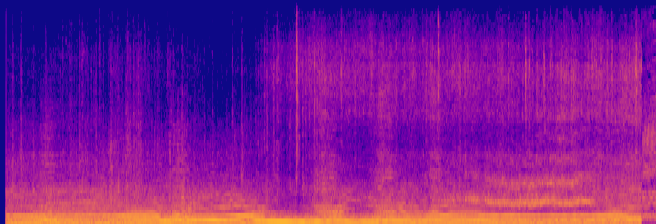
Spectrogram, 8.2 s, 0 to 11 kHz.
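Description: Ferrari 458 Speciale's 4.5-litre V8 running hard, heard from inside the cabin, its note holding fairly steady with brief dips in pitch, while the tyres squeal in a slide. It cuts off abruptly at the end.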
